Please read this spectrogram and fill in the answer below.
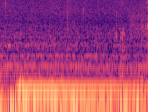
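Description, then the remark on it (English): A washing machine runs with a steady, low motor hum and a faint mechanical rumble, continuous, with no voices. “It is a washing machine.”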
